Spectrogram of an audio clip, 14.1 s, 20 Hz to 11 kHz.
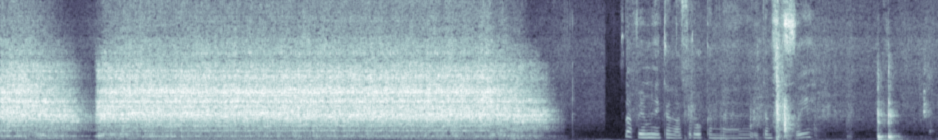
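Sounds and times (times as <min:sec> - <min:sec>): electric blender running: 0:00.0 - 0:08.5.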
